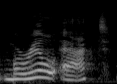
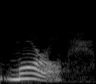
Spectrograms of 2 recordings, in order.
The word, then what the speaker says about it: Morrill: And Michael said, no, you know, when you look at the records and you look at the misspellings of the name when people started talking about the act in Congress, you have a sense that it was actually pronounced moral.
